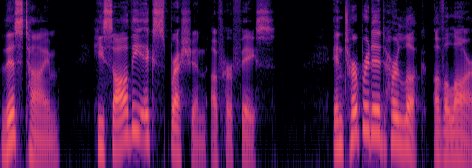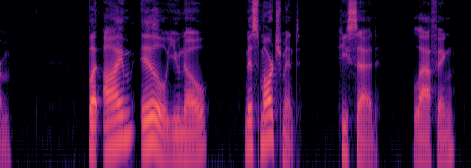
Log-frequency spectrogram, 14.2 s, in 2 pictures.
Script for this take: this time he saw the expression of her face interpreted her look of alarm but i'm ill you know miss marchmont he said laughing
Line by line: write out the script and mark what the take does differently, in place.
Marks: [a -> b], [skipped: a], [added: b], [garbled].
this time he saw the expression of her face interpreted her look of alarm but i'm ill you know miss marchmont he said laughing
